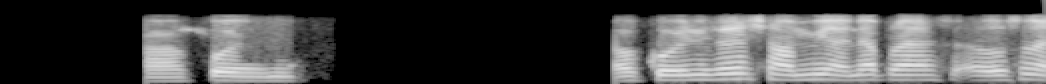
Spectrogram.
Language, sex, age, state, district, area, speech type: Dogri, male, 18-30, Jammu and Kashmir, Kathua, rural, conversation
